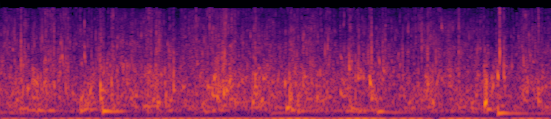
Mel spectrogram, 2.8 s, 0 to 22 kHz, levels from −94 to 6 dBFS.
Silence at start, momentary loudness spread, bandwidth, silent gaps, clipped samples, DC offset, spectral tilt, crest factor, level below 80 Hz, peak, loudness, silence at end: 0 s; 3 LU; 17 kHz; none; under 0.1%; under 0.1%; -2.5 dB/octave; 22 dB; -44 dBFS; -8 dBFS; -31 LUFS; 0 s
